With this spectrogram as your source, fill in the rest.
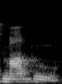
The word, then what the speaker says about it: Mabu: So his name is Mabu, and the reason it's not Mab is because of the phonetics of how they pronounce the characters. So at first I was like, "Oh, this is Mab," and they're like, "No, it's Mabu." It's almost like saying, like my boy, this is Yeah.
